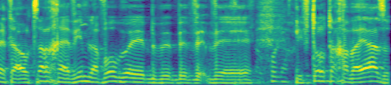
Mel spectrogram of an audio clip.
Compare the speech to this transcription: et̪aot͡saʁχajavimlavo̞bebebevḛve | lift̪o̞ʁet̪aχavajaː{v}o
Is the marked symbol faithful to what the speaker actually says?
no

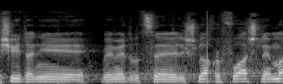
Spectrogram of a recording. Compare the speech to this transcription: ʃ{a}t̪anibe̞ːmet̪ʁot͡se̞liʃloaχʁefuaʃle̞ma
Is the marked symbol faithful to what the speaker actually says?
no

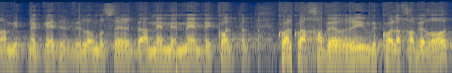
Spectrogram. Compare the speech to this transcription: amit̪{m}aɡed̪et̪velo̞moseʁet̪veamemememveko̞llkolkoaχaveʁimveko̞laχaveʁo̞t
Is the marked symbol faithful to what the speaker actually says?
no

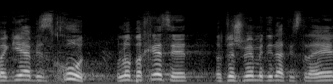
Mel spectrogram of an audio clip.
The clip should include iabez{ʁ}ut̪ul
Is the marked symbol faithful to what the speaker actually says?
no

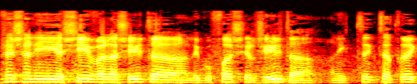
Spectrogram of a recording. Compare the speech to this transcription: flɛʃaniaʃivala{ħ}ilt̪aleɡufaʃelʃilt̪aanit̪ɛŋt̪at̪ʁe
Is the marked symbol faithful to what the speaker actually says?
no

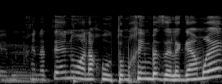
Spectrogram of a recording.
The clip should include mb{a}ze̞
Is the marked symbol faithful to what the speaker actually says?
no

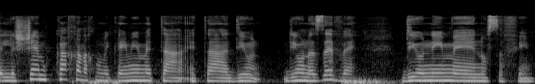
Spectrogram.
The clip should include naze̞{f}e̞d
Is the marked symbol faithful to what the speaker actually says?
no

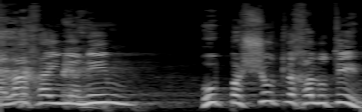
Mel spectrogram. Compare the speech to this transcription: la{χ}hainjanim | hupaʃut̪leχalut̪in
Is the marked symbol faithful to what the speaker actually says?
yes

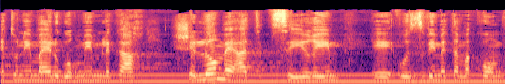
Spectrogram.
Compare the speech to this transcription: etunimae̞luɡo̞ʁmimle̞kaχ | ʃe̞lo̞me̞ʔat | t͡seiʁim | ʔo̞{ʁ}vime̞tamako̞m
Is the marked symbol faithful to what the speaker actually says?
no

